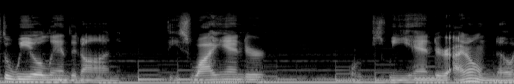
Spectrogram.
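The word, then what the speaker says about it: Zweihänder: It's pronounced Zweihander.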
